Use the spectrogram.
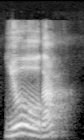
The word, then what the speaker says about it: yoga: La primera regla, y muy fácil, es que si una palabra tiene 2 sílabas, el acento va a recaer siempre en la primera sílaba, como en estos ejemplos que están acá. Guru, mantra, tantra, yoga.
